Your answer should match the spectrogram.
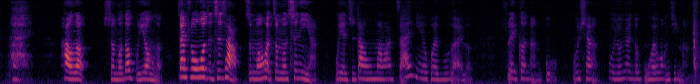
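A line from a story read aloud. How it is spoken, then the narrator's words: Sighing. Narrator (Chinese): 羚羊叹了气说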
